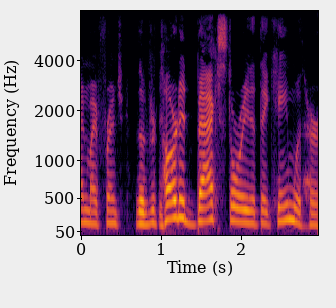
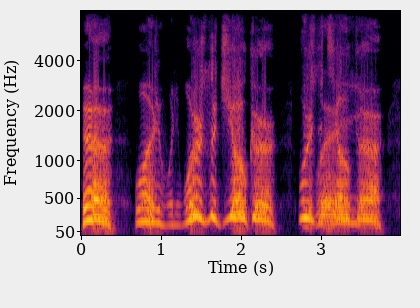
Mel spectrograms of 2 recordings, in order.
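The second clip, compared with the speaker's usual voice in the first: put-on extremely gruff voice, louder; 2 semitones higher, 5 dB louder than usual. Mocking how the hero sounds in costume: imitating Bale's gruff Batman voice. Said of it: "when you're Batman, be extremely gruff".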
